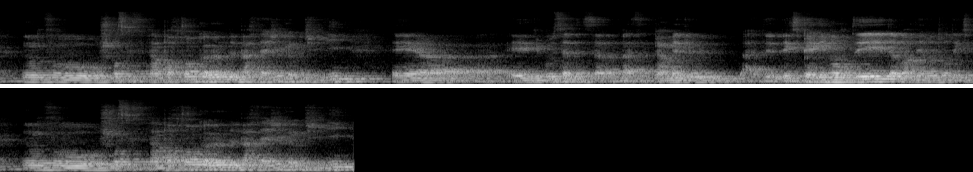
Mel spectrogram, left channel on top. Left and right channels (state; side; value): drops out; right; at 3.6 s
